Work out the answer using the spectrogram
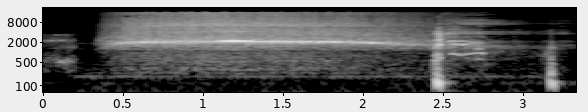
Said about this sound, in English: And believe it or not, they even had a sound for the air brake on the train.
